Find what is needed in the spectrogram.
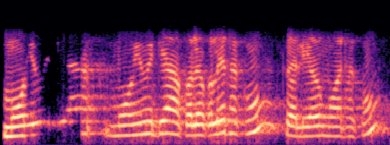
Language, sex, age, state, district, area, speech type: Assamese, female, 30-45, Assam, Lakhimpur, rural, conversation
